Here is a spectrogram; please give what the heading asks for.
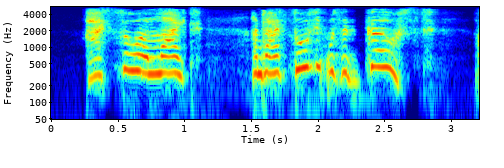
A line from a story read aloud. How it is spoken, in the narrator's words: I cried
